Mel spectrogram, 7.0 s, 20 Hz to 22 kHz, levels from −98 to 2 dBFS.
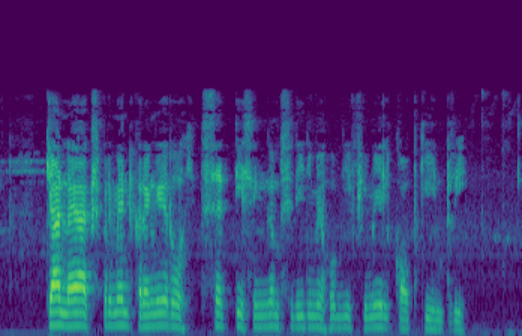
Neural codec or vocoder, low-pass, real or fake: none; 7.2 kHz; real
